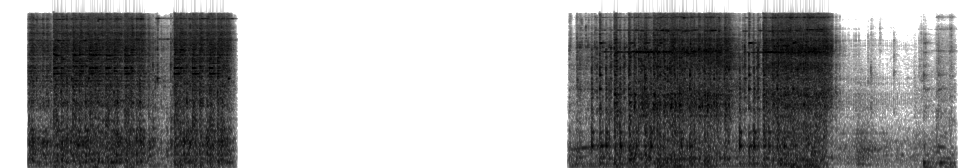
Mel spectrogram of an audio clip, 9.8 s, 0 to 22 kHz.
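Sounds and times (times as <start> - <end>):
coin dispenser: 0.3 - 2.4, 5.7 - 9.6.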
